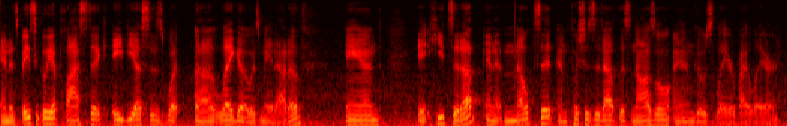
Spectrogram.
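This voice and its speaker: In a normal speaking voice, the speaker keeps a moderate pace with ordinary pitch variation. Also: man, fairly low pitch for a man. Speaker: camp instructor. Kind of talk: tutorial.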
